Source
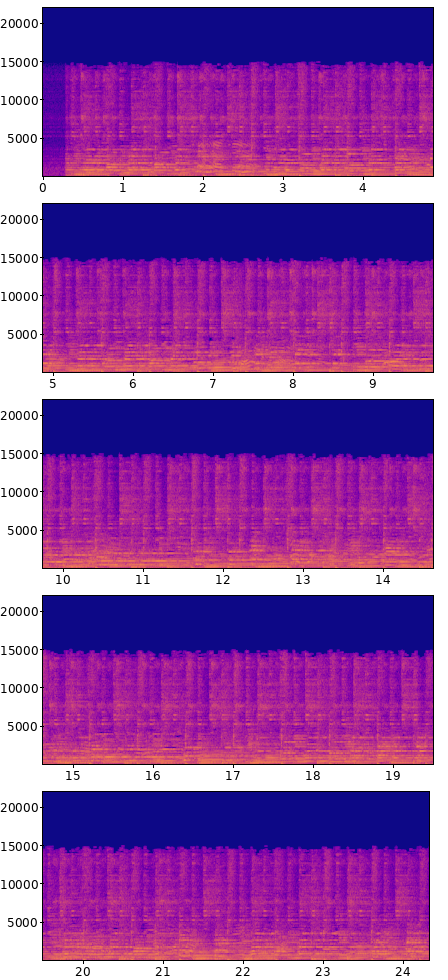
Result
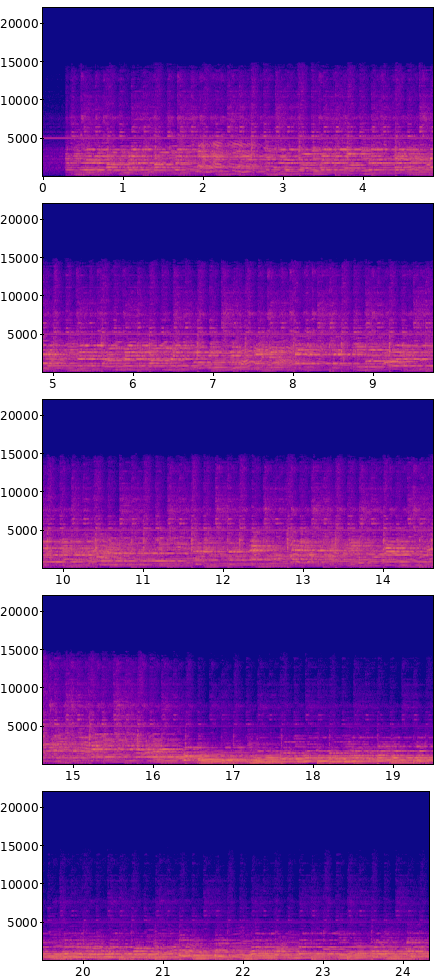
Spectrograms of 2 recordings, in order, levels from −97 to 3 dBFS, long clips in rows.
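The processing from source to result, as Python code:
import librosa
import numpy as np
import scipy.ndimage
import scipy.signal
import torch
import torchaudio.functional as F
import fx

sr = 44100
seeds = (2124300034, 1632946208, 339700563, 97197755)

y = x + 10.0 ** (-8.5 / 20.0) * np.pad(x, (int(179 * sr / 1000.0), 0))[:len(x)]
y = y + 10.0 ** (-53.0 / 20.0) * np.sin(2.0 * np.pi * 5000.0 * np.arange(len(y)) / sr)
y = fx.filter_sweep_bandpass(y, sr, from_hz=2900.0, to_hz=580.0, start_s=15.76, end_s=16.77, q=1.3)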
